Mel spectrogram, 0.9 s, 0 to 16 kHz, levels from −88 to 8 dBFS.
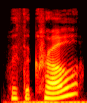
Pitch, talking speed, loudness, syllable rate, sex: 225 Hz, 205 wpm, -15 LUFS, 4.8 syllables/s, female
